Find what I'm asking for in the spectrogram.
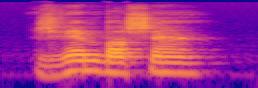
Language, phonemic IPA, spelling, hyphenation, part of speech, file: Dutch, /ˈzʋɛm.bɑˌsɛn/, zwembassin, zwem‧bas‧sin, noun, Nl-zwembassin.ogg
- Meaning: swimming pool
